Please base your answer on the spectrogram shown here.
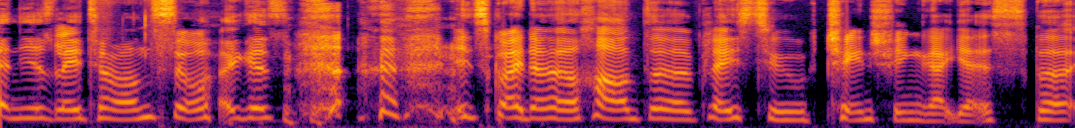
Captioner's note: laughs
